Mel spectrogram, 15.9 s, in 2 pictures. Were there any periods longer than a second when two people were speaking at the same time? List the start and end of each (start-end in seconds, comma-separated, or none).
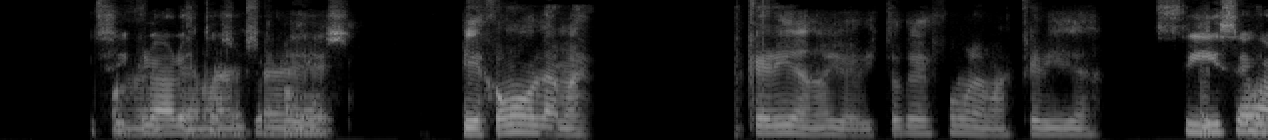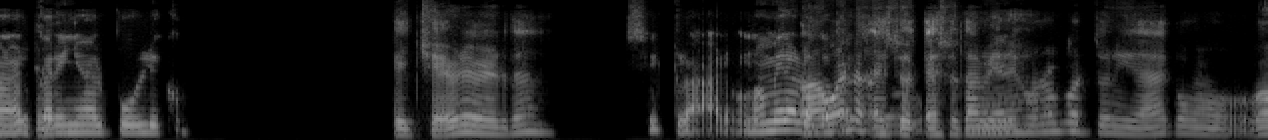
0.7-2.1, 12.9-14.4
